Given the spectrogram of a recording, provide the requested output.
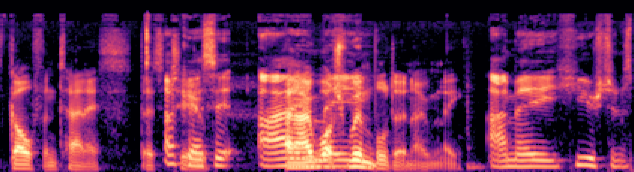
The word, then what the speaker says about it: Wimbledon: all done my bad I get so many Americans saying that oh it's Wimble turn it's like no it's it's not I don't know if that's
